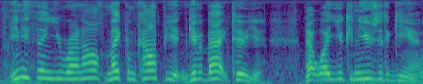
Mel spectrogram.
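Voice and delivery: high, fast mock teacher voice giving orders; supervising teacher. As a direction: rattle off the rule in a high imitating voice. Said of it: "He said".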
